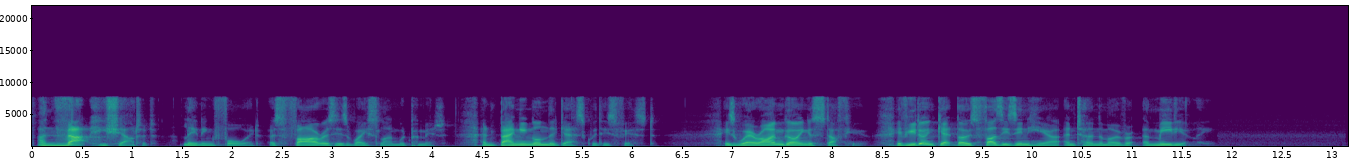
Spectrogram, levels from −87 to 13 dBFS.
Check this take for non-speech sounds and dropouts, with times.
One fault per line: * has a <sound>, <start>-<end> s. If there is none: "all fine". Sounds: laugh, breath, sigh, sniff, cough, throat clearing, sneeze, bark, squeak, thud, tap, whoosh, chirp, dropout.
all fine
